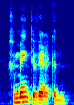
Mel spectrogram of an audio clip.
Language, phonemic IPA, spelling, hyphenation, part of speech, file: Dutch, /ɣəˈmeːn.təˌʋɛr.kə(n)/, gemeentewerken, ge‧meen‧te‧wer‧ken, noun, Nl-gemeentewerken.ogg
- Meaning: municipal public works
